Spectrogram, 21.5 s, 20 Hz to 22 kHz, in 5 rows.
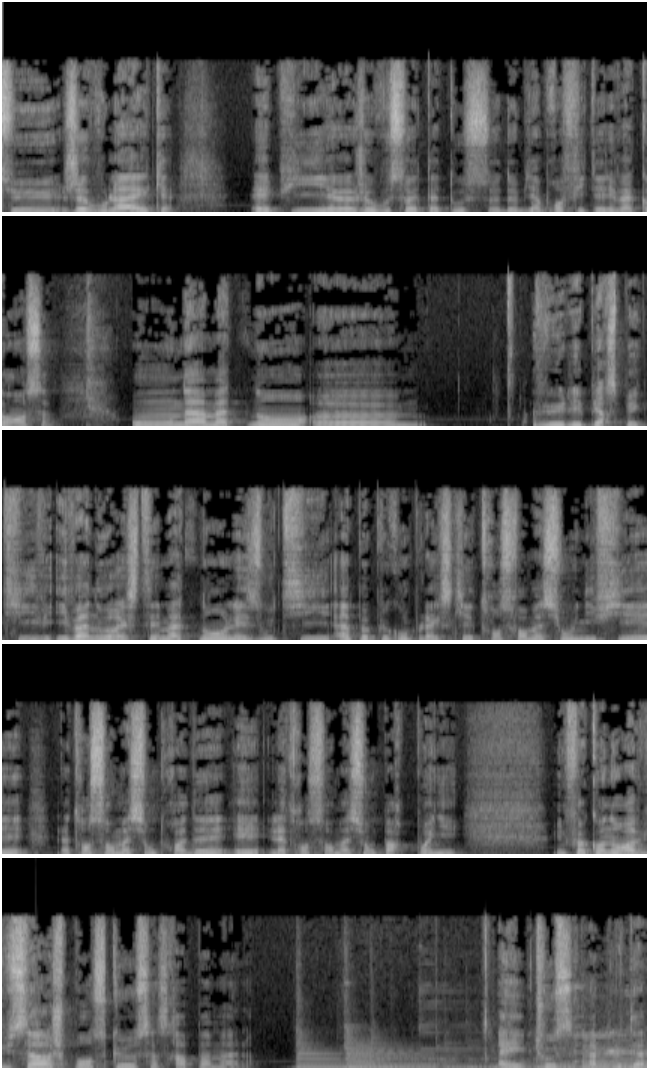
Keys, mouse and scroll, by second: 1.9-21.5 drag.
